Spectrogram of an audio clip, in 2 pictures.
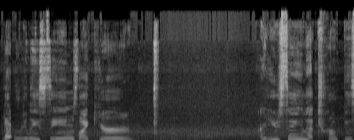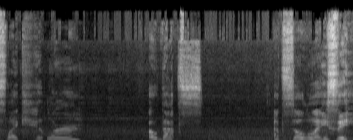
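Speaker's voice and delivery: high, prissy, hesitant then scolding; a lightly voiced sanctimonious bystander; coy dithering that turns to a prim tut; mock demure voice. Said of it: "just going".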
